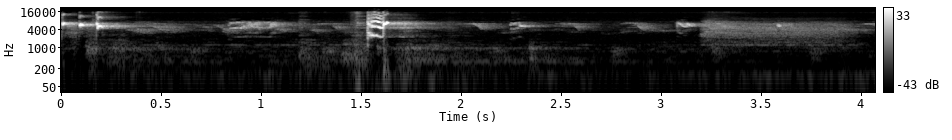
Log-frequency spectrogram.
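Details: Hobby lovebird of the fighter kind calling back to another lovebird; high squeaky notes and chatter, one loud harsh shriek in the middle, ending in a buzzy grating trill.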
